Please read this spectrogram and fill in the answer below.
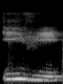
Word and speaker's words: iwi: Dlatego tutaj Aotearoa, Iwi, Haka słynna. Tutaj samogłoski są wymawiane dokładnie tak jak w naszym polskim alfabecie.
